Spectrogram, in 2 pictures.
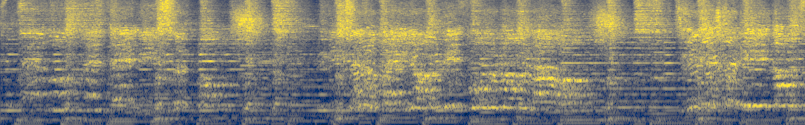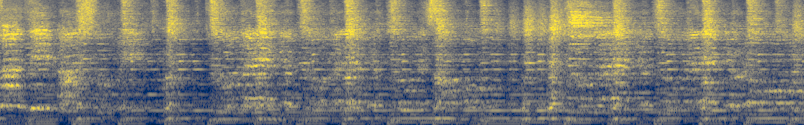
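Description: A youth choir of mostly girls' voices singing together over a live pop band of keyboard, guitars and drums, with a steady low bass line underneath. The voices swell louder in the middle of the passage.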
